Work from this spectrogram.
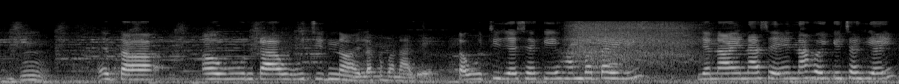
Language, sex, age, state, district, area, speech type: Maithili, female, 30-45, Bihar, Muzaffarpur, urban, spontaneous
